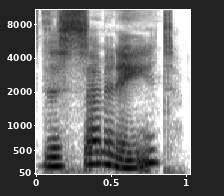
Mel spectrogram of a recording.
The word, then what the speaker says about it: disseminate: Pronunciation wise, disseminate.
